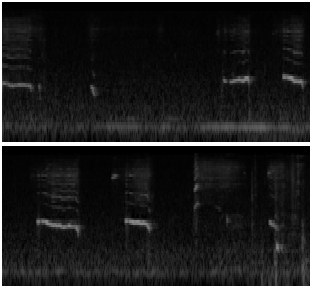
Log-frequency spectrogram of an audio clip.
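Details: Sad puppy whimpering after its owners left for the shops: a series of high, thin, whiny cries with falling and wavering tones, some short and some drawn out, coming in irregular bursts with quiet gaps between them.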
